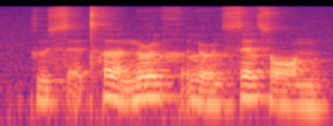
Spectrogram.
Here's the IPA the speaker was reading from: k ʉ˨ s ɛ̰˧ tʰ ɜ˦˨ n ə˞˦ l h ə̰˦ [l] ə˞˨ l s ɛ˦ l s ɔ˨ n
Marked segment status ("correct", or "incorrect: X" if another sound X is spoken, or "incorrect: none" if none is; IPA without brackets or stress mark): correct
